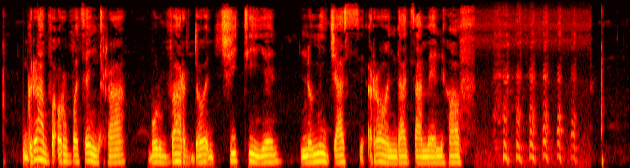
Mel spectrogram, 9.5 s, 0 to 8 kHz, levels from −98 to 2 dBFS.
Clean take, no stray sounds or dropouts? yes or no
no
